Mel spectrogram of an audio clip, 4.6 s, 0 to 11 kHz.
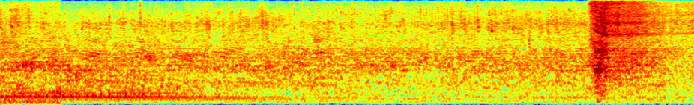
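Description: A large formation of Spitfire aircraft drones overhead at a Battle of Britain 75th anniversary flypast, a broad, steady engine rumble with a brief sharper surge near the end.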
